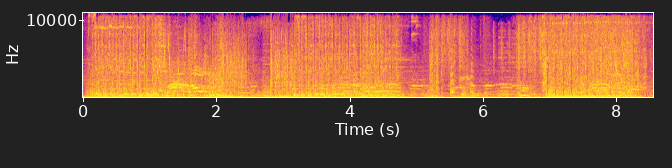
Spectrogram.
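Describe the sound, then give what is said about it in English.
Machine-gun fire in a Rambo film battle against Russian troops and Afghan horsemen, a dense, loud barrage of rapid shots mixed with crashes and booms that barely lets up for the whole stretch. “Rambo flanks the Russian troops and picks them off with his machine gun. A gunner opens fire on the Afghan horseman.”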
